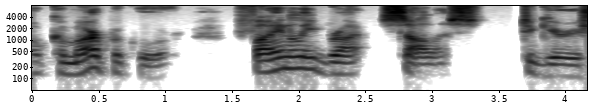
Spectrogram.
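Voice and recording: Behind the voice, everything is quiet. The text is read aloud in a natural voice.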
